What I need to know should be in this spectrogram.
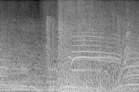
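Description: Metal crunches as cars collide.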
